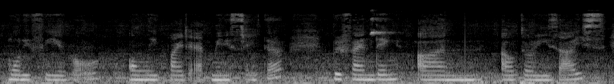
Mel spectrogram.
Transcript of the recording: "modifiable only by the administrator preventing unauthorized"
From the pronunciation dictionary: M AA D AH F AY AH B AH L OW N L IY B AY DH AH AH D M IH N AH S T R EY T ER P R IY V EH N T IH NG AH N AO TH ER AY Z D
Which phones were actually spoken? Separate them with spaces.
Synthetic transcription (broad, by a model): M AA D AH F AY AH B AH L OW N L IY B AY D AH AH D M IH N AH S T R EY T ER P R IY F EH N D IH NG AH N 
